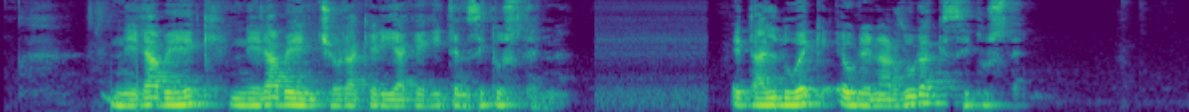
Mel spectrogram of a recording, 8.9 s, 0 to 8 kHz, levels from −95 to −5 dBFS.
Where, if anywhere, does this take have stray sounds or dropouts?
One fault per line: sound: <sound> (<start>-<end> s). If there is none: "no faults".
no faults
